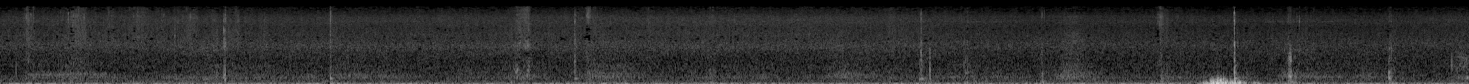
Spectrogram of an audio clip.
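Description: Footsteps and rustling through dry leaves, twigs and pine needles on a forest floor, over a steady hiss, with scattered faint crackles and one loud low thump about twelve seconds in.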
